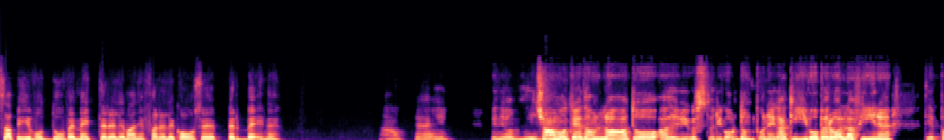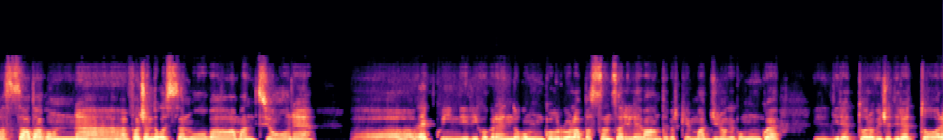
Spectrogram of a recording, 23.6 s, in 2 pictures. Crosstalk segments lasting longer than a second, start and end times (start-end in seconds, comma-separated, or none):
none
